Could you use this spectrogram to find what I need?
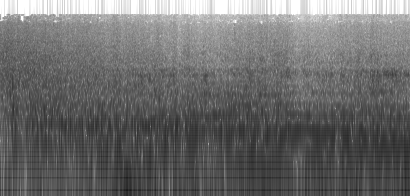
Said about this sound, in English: It's a windy morning and the water is choppy, but that doesn't stop at least two jet skis from launching at the Jensen Beach Causeway. There are not many boats on the water on this day, but that will soon change when summer arrives.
